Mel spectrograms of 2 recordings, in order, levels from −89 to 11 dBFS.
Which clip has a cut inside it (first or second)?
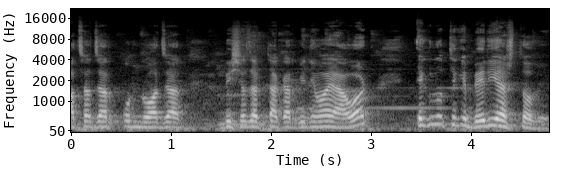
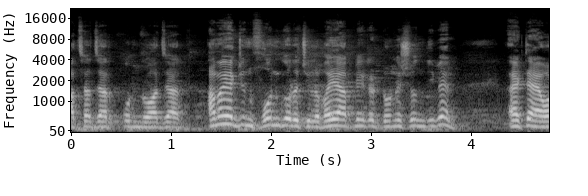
second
